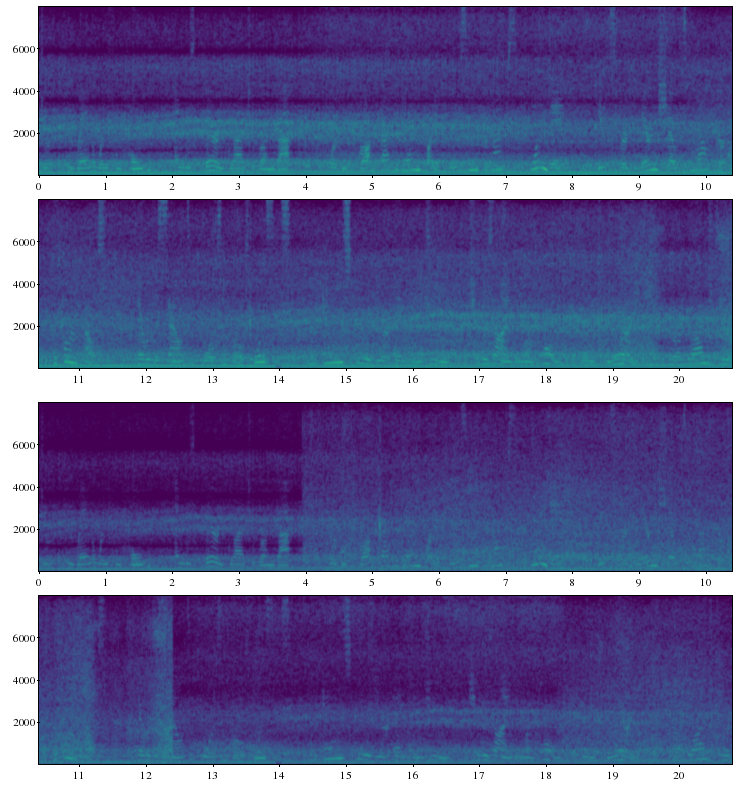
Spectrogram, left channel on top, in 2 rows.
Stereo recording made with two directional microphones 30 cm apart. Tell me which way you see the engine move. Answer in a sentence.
You can hear the engine stay in one place.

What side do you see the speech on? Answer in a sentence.
You can hear the speech on the left.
